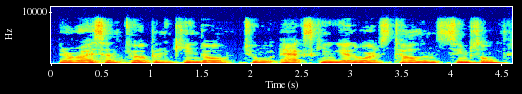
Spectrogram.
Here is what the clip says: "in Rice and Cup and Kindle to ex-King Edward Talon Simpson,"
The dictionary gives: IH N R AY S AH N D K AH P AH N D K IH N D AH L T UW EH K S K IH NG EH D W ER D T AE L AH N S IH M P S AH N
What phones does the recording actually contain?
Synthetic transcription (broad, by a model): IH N R AY S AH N K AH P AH N K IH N D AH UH T UW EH K S K IH NG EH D W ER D T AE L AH N S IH M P S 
